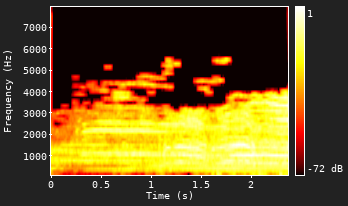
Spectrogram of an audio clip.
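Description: A stadium crowd reacts to a football play ruled right on the goal line in the first half, with a continuous roar of many cheering voices, swelling louder about halfway through and holding strong to the end, with no commentator speaking over it.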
